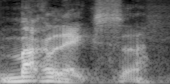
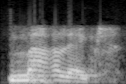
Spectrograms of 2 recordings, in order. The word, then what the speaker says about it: Marleix: Olivier Marleix. – Marleix.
